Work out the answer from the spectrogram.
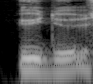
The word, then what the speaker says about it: U2: de de Bono mais en anglais U2 se prononce U2 c'est qui fait penser à vous aussi toi aussi ou à vous deux mais leur succès a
